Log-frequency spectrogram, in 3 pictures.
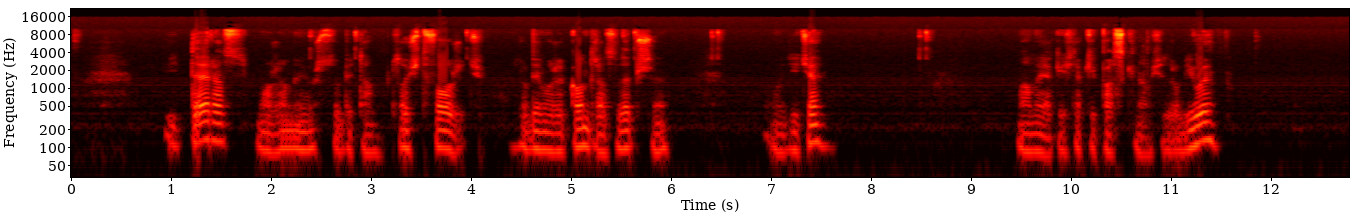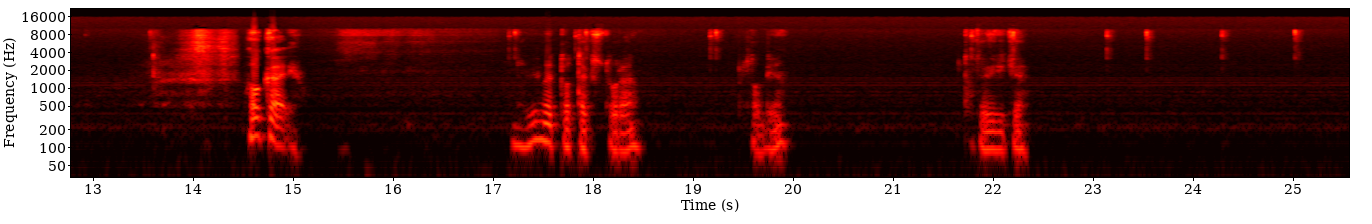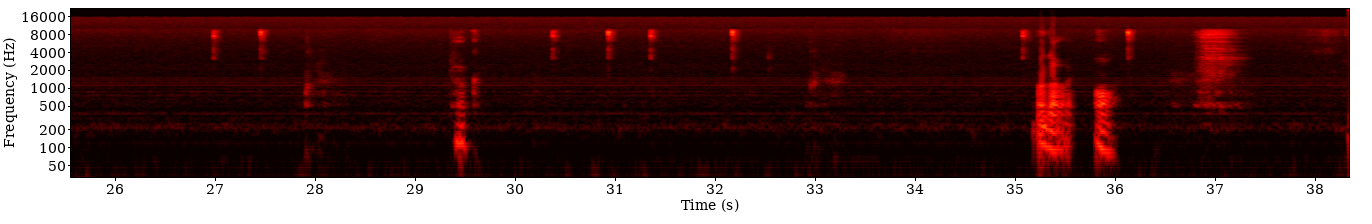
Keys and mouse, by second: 2.4 click, 3.3 click, 5.4 click, 6.2 click, 10.6 shift+middle click, 11.9-13.6 middle drag, 17.0 click, 17.7-19.2 drag, 23.3 click, 24.2 click, 26.9 click, 31.5 click, 34.9-36.1 drag.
